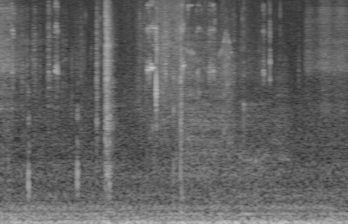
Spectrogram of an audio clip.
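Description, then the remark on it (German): Deposit bottles in the back of a moving car squeak and rattle in short, irregular bursts over the steady low rumble of the car, with a few sharper plastic creaks standing out. “Hinten quietschen die Pfandflaschen und machen mich wahnsinnig.”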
